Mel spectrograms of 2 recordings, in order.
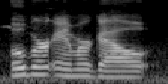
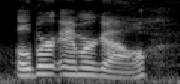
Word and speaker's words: Oberammergau: big passion play in over a Morgul Germany no over a mergal which is spelled just like it sounds is a little tiny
